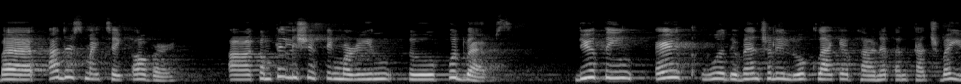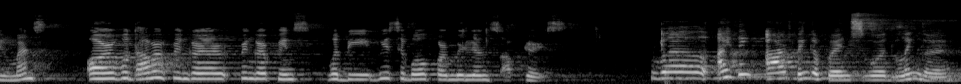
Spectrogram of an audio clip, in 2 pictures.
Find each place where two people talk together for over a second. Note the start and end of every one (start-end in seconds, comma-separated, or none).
none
